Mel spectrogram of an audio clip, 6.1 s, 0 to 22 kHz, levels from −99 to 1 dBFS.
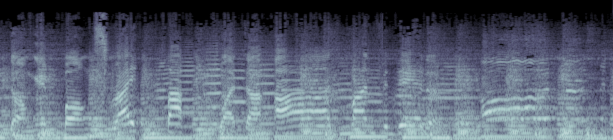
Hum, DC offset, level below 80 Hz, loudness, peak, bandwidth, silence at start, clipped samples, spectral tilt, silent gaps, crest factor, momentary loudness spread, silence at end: none; under 0.1%; -28 dBFS; -21 LUFS; -4 dBFS; 15.5 kHz; 0 s; under 0.1%; -6 dB/octave; none; 16 dB; 3 LU; 0 s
